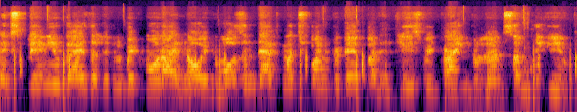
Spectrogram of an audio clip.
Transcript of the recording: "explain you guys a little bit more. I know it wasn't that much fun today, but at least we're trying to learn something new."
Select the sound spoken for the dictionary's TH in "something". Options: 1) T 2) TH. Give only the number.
1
